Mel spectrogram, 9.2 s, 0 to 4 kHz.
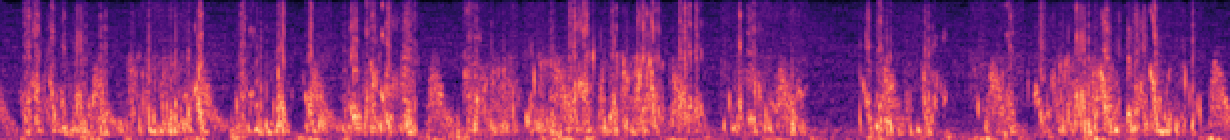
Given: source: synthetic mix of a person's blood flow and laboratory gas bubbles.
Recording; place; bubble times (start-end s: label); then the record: Doppler ultrasound of blood flow; subclavian vein
0.13-0.83 s: bubbles
0.86-1.58 s: bubbles
1.74-2.20 s: bubbles
2.26-2.48 s: bubbles
2.54-3.16 s: bubbles
3.45-5.32 s: bubbles
5.38-6.07 s: bubbles
6.41-7.11 s: bubbles
7.26-9.03 s: bubbles
From the record:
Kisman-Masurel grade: 444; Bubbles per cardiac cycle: continuous sound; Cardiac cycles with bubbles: 100%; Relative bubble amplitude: maximal (0.775 to 0.999); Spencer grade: 4 (maximum detectable bubble signal sounding continuously throughout systole and diastole of every cardiac period, and overriding the amplitude of the normal cardiac signals); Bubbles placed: anywhere in the cardiac cycle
